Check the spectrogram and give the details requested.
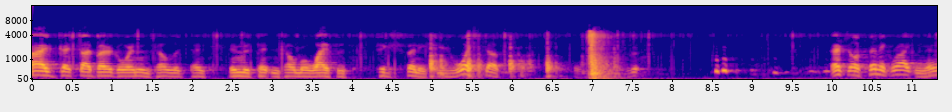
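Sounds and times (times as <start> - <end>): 
speech: 0.0 - 6.3, 6.9 - 7.7, 10.0 - 11.3
door swinging shut: 5.0 - 7.5.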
